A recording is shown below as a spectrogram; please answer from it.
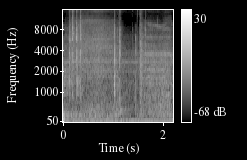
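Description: Typing on a computer keyboard: a handful of scattered keystrokes.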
